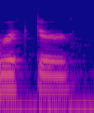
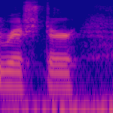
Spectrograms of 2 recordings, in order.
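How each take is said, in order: First: The middle consonant is a hard k sound. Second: The middle consonant is a breathy throat sound. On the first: The speaker calls it wrong. "I just like the name Richter, and it shouldn't be that" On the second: The speaker calls it right. "because it's a C H. It should be Richter"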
